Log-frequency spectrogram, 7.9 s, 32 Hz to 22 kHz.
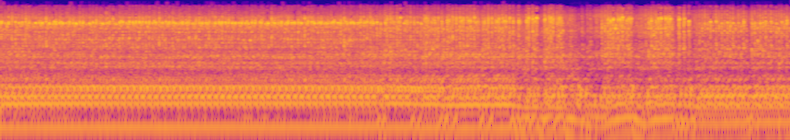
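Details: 1987 Toyota Hiace van, first start after head gasket replacement, exhaust removed: loud, deep, throbbing unmuffled idle with a raw, booming burble; engine runs well, exhaust needs refitting.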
